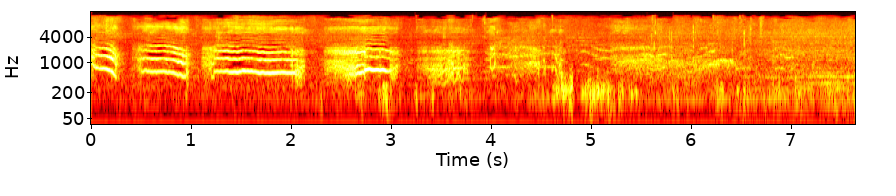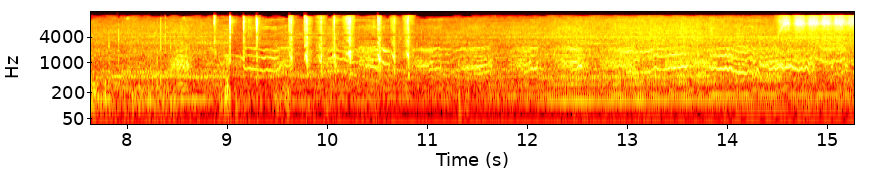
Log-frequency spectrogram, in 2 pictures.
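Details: Miniature Pinscher puppies, born 6 November 2014 and 1 month 11 days old, in Los Teques, Venezuela; high rising-falling whimpers and squeals in the first three seconds, then quieter background noise with faint clicks.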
